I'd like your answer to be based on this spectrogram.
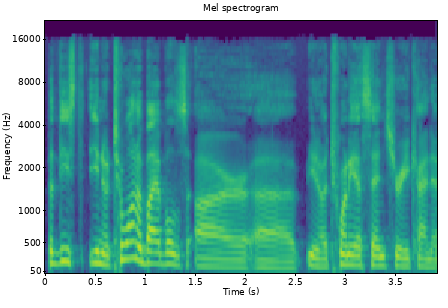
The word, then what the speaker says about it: Tijuana: Tijuana is the correct pronunciation.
